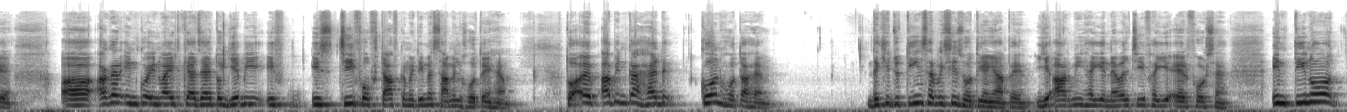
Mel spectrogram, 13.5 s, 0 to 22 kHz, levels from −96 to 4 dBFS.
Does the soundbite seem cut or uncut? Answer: cut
